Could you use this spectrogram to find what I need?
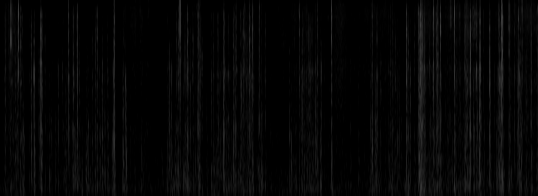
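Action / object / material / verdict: scrape / thin paper sheet / paper / none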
